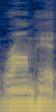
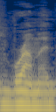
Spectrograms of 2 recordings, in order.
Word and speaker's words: Bromhead: And I noticed in the history I said Bromhead. It is Brummid. That's how they traditionally would pronounce it.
